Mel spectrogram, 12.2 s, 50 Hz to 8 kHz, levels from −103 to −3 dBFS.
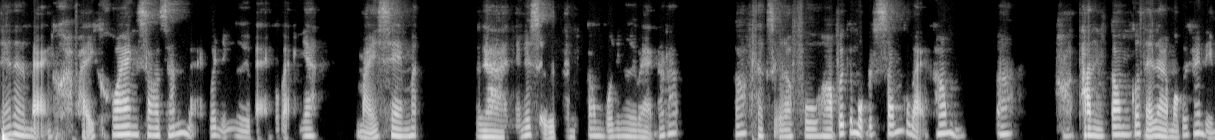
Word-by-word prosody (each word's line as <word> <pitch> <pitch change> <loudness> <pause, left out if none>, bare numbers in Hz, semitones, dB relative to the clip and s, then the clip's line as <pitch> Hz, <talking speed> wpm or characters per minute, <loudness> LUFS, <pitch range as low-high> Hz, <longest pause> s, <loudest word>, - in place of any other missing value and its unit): thế - - +9
nên 160 -5 +3
bạn - - +4
kh - - -4
phải - - +3
khoan 175 +1 +5
so 165 -2 +2
sánh 160 +1 -1 0.3
với 160 0 -2
những 140 +2 -9
người 125 -4 -4
bạn - - -4
của 135 - -10
bạn - - -2
nha. 150 0 0 0.4
Mà - - +1
hãy 120 - +2
xem 145 0 +2
á, 160 - 0 0.6
là 125 -2 +3
những 120 - -8
cái 165 - +3
sự 115 -8 0
thành 130 -1 -8
công 150 -1 -2
của 130 - -2
những 140 +1 -5
người 135 -2 -1
bạn 120 -2 -3
đó 155 - -2
đó, 200 +1 -3 0.6
có 185 +2 -1
thật 150 - 0
sự 130 - -3
là 135 - +1
phù 145 +1 -1
hợp 145 0 +2
với 190 - +4
cái 225 - 0
mục 180 - +3
đích 170 - -5
sống 190 +3 +2
của 200 - -2
bạn - - +2
không? 195 -7 0 0.3
Đó. 180 +2 -1 0.5
Họ 140 0 -5
thành 155 -3 +5
công 175 0 +4
có 190 - +2
thể 135 -9 +2
là 145 -2 +4
một 120 -2 0
cái 165 - -4
khái 200 - +1
niệm 105 - -4
150 Hz, 275 wpm, -24 LUFS, 135-175 Hz, 0.6 s, thế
